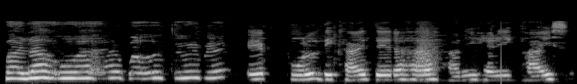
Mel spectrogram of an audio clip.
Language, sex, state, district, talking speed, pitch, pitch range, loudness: Hindi, female, Bihar, Sitamarhi, 155 wpm, 255 Hz, 225-290 Hz, -17 LUFS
